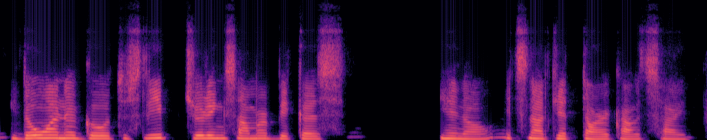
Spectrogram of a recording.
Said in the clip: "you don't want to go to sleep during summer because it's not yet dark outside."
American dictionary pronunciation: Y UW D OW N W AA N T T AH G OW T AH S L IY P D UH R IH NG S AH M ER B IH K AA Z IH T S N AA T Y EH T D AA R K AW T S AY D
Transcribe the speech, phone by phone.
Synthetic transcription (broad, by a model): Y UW D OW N W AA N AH G OW T AH S L IY P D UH R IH NG S AH M ER B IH K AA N IH T S N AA T Y EH T D AA R K AW T S AY D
